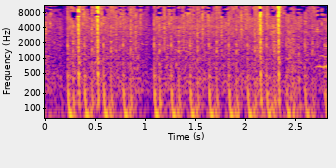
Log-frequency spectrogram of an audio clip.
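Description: Rapid automatic gunfire from the Call of Duty video game, bursts of close, loud shots in a steady rhythm across the whole stretch with no voices.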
